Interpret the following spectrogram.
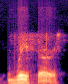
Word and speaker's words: resource: versions i would say resource okay you want to pronounce the e like the letter e resource resource resource is that right yeah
